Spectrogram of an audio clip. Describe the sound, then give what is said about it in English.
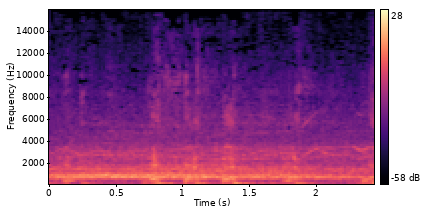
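A large festival crowd roars continuously, with cheers and scattered whoops rising from a dense wall of voices that stays loud and steady throughout; the crowd is moshing before the band has started playing. “This is a crowd that likes to get nasty. Am I right, Hellfest?”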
